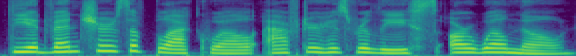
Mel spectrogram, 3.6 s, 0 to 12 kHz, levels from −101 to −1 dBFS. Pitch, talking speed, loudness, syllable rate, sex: 230 Hz, 165 wpm, -17 LUFS, 5.4 syllables/s, female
